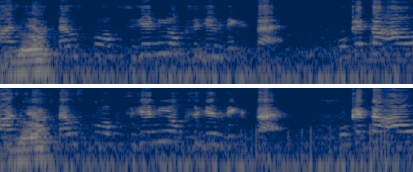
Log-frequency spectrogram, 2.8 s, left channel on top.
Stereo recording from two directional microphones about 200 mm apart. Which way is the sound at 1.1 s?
35° left (ahead or behind).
